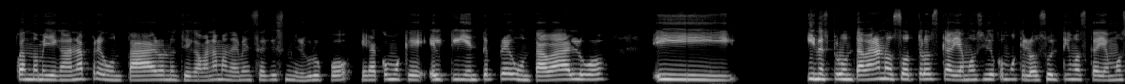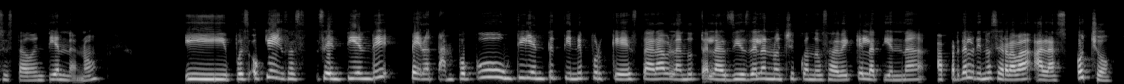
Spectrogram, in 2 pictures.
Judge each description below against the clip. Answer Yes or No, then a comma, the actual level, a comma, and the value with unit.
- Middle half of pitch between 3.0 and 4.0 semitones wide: No, narrow, 2.5 semitones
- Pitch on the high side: Yes, high, 230 Hz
